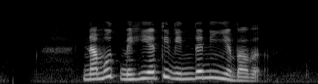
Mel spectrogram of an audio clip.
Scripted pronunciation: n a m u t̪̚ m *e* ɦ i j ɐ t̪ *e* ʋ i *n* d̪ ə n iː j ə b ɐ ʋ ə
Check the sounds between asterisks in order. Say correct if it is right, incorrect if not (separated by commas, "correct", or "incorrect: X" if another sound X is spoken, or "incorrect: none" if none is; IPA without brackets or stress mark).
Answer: correct, incorrect: i, correct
